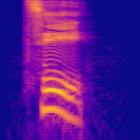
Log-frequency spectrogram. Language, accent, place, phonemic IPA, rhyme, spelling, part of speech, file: German, Germany, Berlin, /tseː/, -eː, Zeh, noun, De-Zeh.ogg
- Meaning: toe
